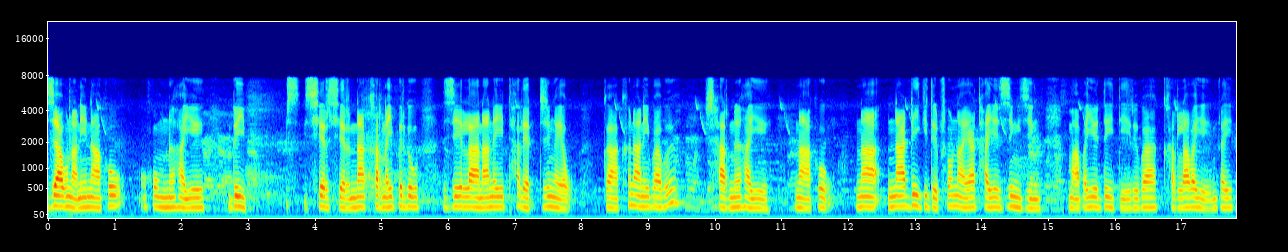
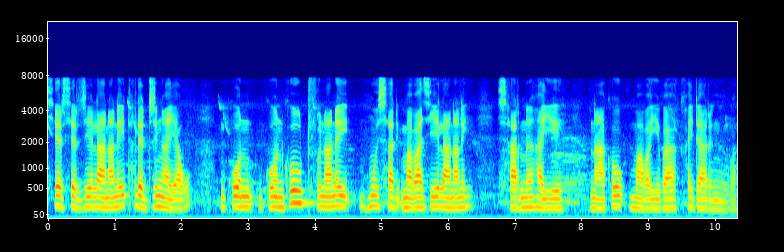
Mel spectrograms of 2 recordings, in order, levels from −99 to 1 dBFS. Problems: none marked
